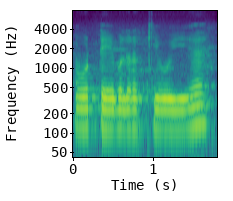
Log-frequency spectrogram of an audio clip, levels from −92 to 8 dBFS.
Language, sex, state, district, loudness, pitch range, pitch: Hindi, male, Uttar Pradesh, Shamli, -13 LUFS, 115-120 Hz, 115 Hz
